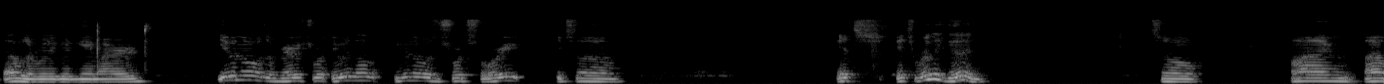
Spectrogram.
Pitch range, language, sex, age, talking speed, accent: 125-140 Hz, English, male, 20-39, 145 wpm, American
